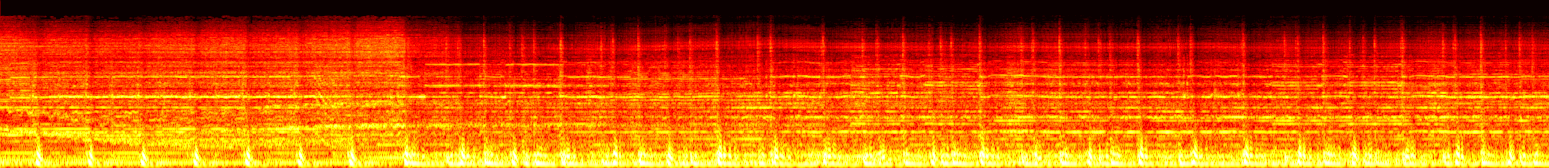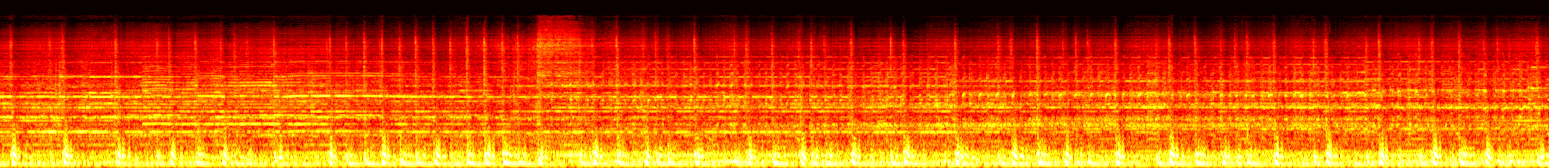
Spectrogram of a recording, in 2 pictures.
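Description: Live band playing an instrumental passage with a steady beat and electric guitar. A falling sweep runs over the first few seconds, then the full band comes in about four seconds in.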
